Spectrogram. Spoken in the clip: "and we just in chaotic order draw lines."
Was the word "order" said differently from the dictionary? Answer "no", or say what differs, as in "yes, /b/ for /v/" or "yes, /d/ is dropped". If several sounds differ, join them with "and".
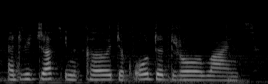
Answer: yes, /l/ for /ɹ/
